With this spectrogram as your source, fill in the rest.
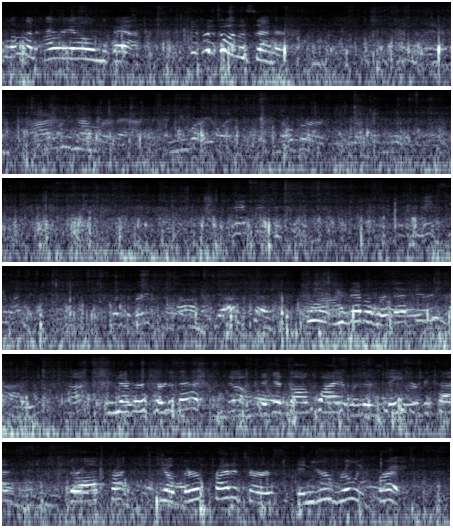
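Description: Horses' hooves plod and crunch through dry leaves.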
